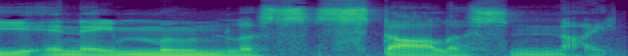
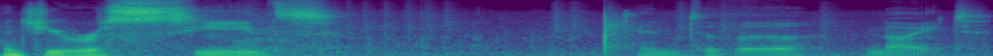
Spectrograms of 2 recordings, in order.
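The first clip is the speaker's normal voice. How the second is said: plain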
